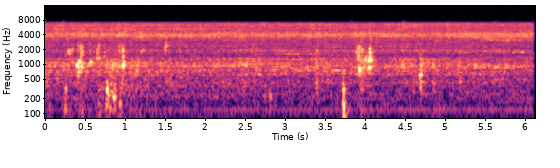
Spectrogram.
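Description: Steady sizzle of onion, ginger and tomato sautéing in hot oil in a pan, with a few light knocks and handling sounds on top.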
